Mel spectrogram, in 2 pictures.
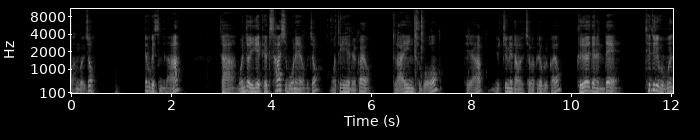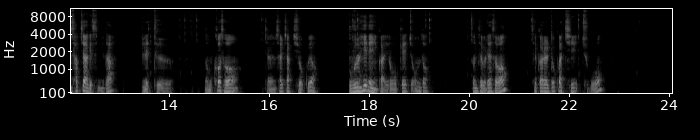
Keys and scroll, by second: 6.5-6.9 typing, 10.5 Escape, 13.4 Delete, 19.8 Escape, 23.0 Escape.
